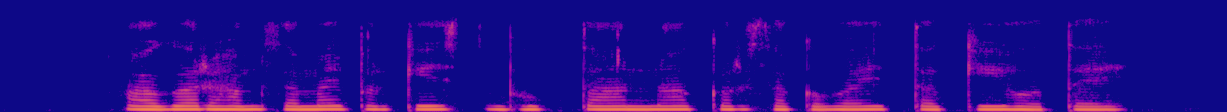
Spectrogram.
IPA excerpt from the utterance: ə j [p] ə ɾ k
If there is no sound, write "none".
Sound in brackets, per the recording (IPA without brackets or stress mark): p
